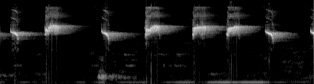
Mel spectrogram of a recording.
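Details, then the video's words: Olive-backed sunbird (konin) kept in a cage, singing sharp high notes about twice a second, alternating falling chips and brighter arched notes, over a faint low hum. "TERAPI KONIN GACOR FULL TEMBAKAN RAPAT!!!MESIN JAHIT,LENGKINGAN DAN BESETAN."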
